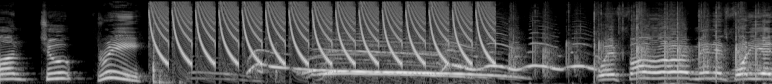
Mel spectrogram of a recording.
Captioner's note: alarm sounds with cheering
